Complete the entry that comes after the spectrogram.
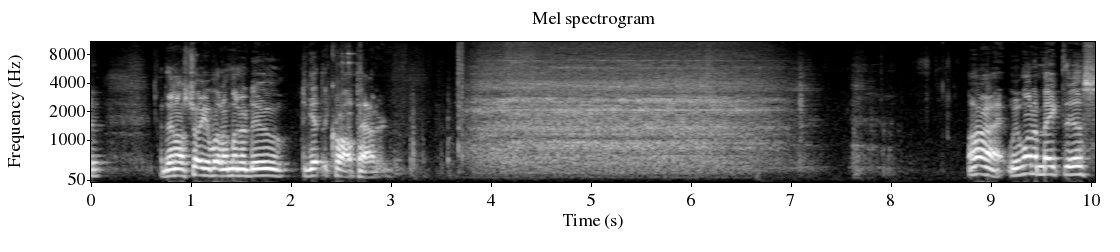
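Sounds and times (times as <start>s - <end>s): heat gun switch click: 3.6s - 3.9s
heat gun blowing: 3.6s - 7.4s.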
